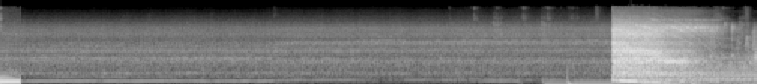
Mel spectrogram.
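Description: Countertop blender motor running on frozen mango chunks with a steady hum that creeps slowly up in pitch. About eight seconds in it suddenly turns much louder and rougher, its pitch dropping, then eases off.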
